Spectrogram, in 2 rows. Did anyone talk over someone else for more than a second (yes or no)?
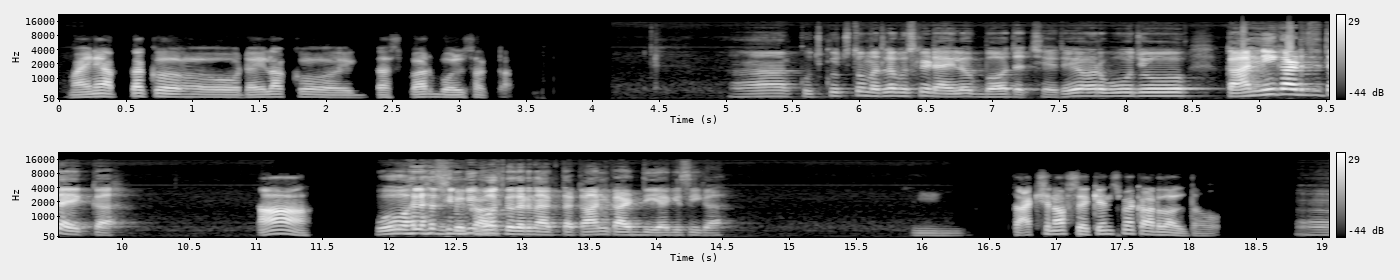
no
